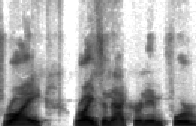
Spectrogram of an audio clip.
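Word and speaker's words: RIE: is Magda Gerber's philosophy it's pronounced rye rye is an acronym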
